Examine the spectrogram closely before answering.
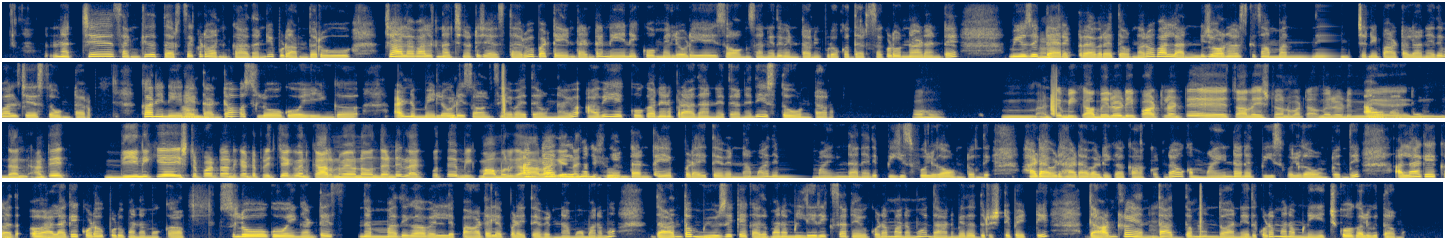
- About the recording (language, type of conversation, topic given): Telugu, podcast, మీ జీవిత సంఘటనలతో గట్టిగా ముడిపడిపోయిన పాట ఏది?
- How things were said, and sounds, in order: other background noise; static; in English: "బట్"; in English: "మెలోడీ"; in English: "మ్యూజిక్"; in English: "జోనర్స్‌కి"; distorted speech; in English: "స్లో గోయింగ్ అండ్ మెలోడీ"; in English: "మెలోడీ"; in English: "పీస్‌ఫుల్‌గా"; in English: "పీస్‌ఫుల్‌గా"; in English: "స్లో"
